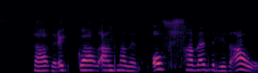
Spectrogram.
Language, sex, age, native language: Icelandic, male, 12, Icelandic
